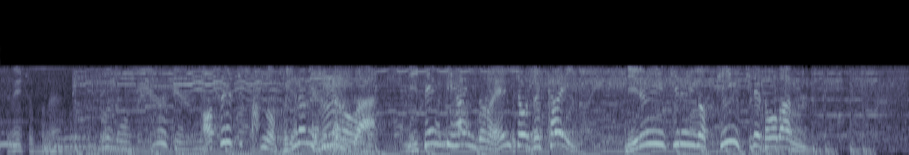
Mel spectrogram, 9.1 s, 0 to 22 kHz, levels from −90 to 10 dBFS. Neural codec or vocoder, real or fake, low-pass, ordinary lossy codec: none; real; 3.6 kHz; none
